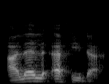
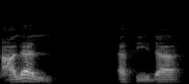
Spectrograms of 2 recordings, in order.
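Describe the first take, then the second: First: The glottal stop is kept with no pause. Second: A short stop comes before the glottal stop.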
